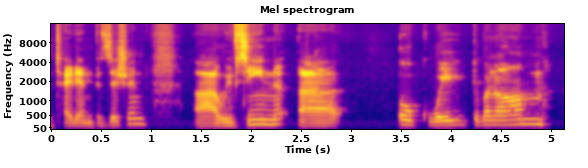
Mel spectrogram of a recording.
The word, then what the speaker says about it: Okwuegbunam: We've seen Okwuegbunam. Did you say Banam like the snowman? Yeah.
